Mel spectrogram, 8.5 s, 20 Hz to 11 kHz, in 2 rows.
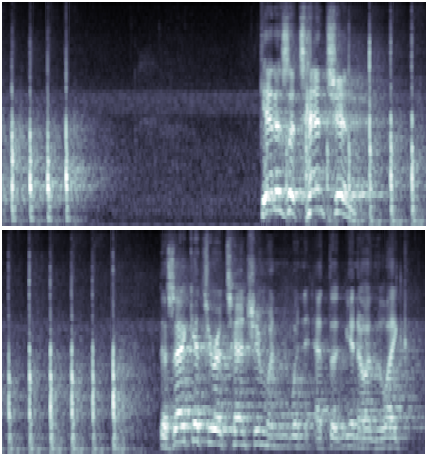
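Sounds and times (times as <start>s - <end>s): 
knocking: 0.0s - 0.9s, 3.2s - 5.6s
speech: 2.6s - 3.8s, 5.8s - 8.4s.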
